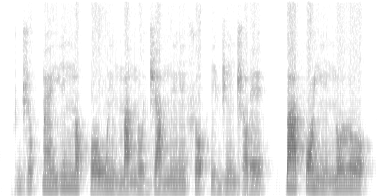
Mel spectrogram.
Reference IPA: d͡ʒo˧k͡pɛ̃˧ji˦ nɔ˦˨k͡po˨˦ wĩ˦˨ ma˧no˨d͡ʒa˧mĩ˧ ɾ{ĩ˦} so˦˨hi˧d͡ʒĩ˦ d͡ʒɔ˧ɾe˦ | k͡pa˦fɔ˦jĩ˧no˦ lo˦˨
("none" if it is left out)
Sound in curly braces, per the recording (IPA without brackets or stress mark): ĩ˦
